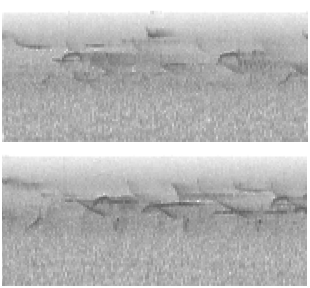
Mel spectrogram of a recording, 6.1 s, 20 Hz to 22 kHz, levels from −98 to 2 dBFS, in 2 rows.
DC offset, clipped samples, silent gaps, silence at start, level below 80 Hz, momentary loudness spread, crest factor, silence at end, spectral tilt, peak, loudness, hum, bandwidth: under 0.1%; under 0.1%; none; 0 s; -70 dBFS; 9 LU; 16 dB; 0 s; 1 dB/octave; -22 dBFS; -35 LUFS; none; 16 kHz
